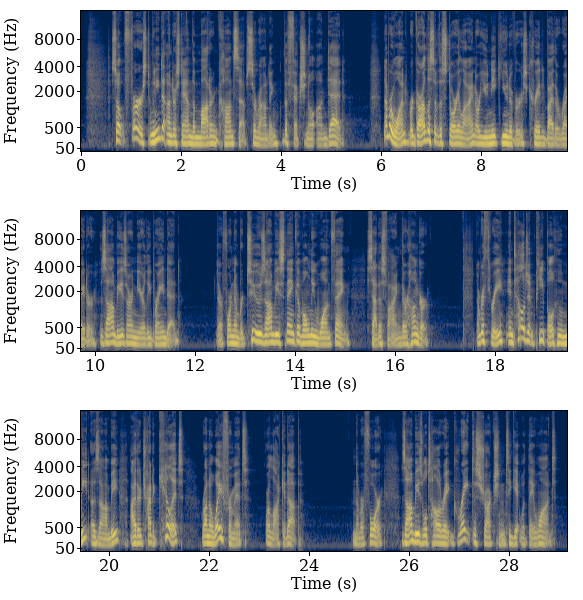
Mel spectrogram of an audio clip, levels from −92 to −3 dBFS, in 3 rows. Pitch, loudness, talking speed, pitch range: 140 Hz, -23 LUFS, 155 wpm, 125-155 Hz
